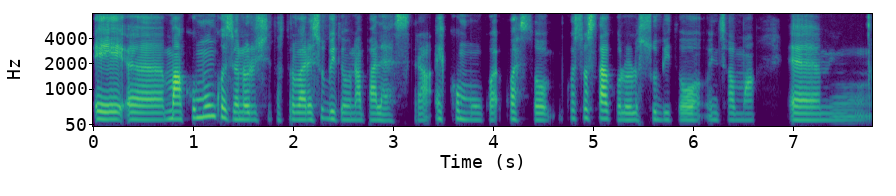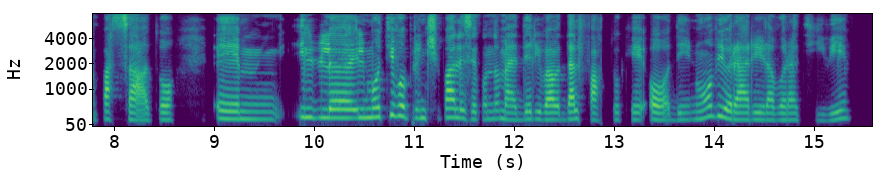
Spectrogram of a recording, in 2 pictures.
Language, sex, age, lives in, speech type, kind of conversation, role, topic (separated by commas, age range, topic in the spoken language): Italian, female, 30-34, Italy, conversation, advice, user, Perché non riesci a rispettare una dieta o un programma di allenamento?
